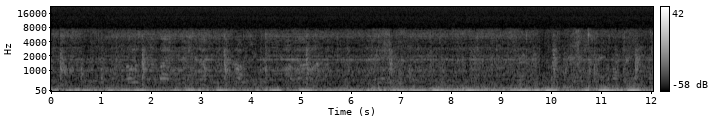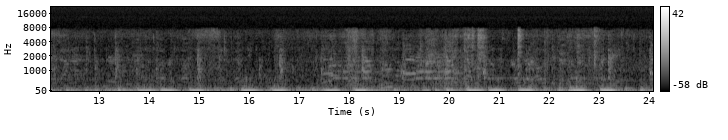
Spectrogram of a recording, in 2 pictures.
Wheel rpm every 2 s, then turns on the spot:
0, 0, 0, 0, 0, 0, 0, 0, 0, 0, 0, 0.
none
